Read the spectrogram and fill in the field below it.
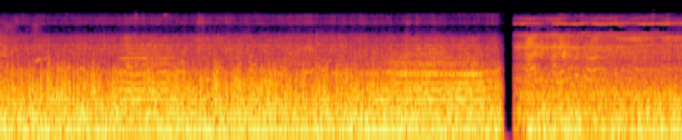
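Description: A passenger train runs at speed past Hombal railway station, heard from on board as a loud, steady rumble and clatter of wheels on rails that continues throughout, broken by one brief dropout.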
